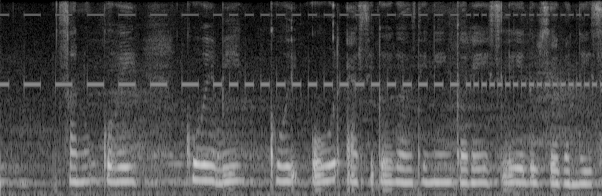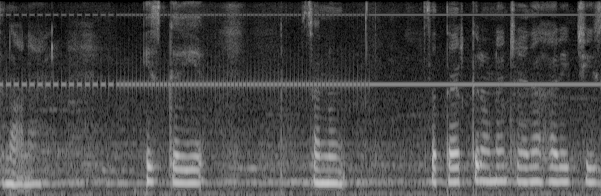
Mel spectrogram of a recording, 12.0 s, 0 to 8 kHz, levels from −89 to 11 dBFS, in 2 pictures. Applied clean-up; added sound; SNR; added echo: none; Ringtone; 18 dB; none.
